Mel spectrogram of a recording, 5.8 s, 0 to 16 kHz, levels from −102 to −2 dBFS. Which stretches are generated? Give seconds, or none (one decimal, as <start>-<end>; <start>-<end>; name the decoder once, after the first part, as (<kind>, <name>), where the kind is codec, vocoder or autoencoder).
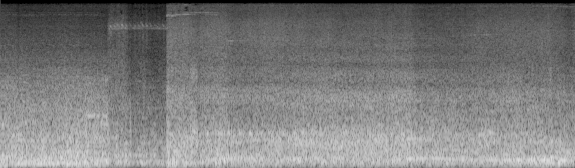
0.0-1.1 (codec, SNAC)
